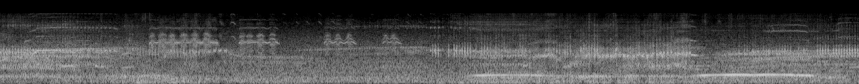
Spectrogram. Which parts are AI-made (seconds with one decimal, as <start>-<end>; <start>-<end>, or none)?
1.6-2.3; 5.3-6.9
